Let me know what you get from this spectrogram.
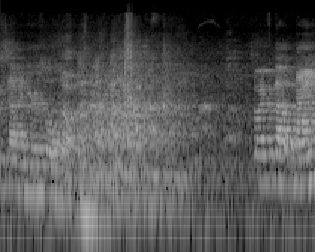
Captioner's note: laughter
